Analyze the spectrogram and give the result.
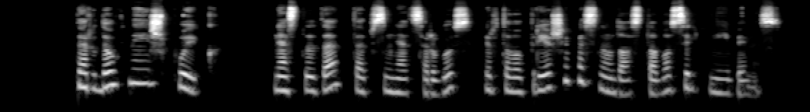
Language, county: Lithuanian, Alytus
